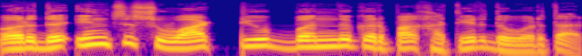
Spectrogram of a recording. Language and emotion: Goan Konkani, neutral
